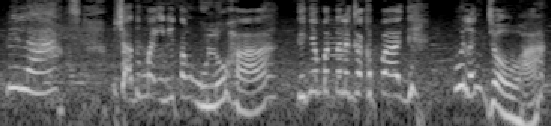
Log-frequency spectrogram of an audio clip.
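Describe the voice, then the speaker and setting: A woman's voice: sits high, sing-song, normal speed, fairly bright tone, slight background noise. A woman with a Filipino accent playing a campy, teasing, easygoing sibling in a radio drama, theatrical and playful.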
